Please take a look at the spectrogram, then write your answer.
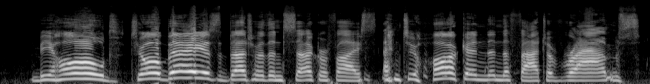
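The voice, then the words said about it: In-character voice of biblical prophet. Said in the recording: “This will be another in-character one ... That sounds just like Samuel ... my impersonations ... that was pretty good ... That was right on”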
